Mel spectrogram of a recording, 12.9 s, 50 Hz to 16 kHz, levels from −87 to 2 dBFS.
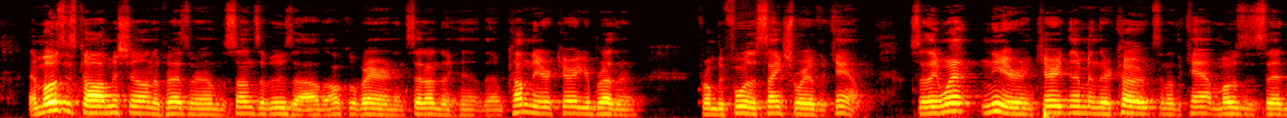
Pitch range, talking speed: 135-165 Hz, 215 wpm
